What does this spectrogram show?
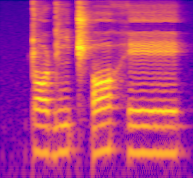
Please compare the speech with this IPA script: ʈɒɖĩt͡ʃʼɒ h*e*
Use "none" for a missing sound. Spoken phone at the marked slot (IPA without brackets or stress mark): e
